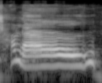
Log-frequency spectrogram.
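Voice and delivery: put-on high, quavering old lady. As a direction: answer the phone like an old lady. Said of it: "I do an old lady voice".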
